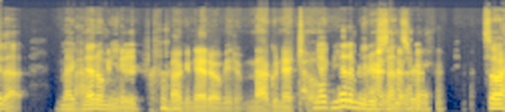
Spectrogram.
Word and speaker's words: magnetometer: It has eye tracking, so it has an accelerometer, has gyroscope, and a magnometer, a magnetic. How do you say that? Magnetometer, magnetometer sensor.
